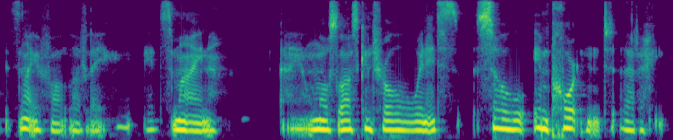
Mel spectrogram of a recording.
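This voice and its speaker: A woman playing a tender, guilt-ridden vampire mistress in an ASMR roleplay, speaking softly and haltingly, often in whispers. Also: deep voice, full character voice. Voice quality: soft, breathy, often whispering. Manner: halting, hesitant delivery. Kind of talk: ASMR roleplay acting, intimate address to listener.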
